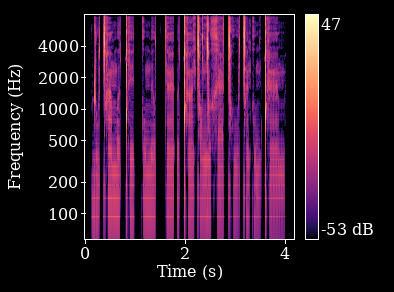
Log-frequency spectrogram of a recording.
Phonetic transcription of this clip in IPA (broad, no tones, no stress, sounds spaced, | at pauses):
ɖ u ǀʰ ã m ə ǃʰ e kː o m e o̯ tː æ̃ ʔ ə ǃʰ ã ǀ ɔ ŋ͡ǀ ʊ x æ ǀʰ u o̯ ǀ æ̃ k ʊ m ǃʰ æ̃ m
